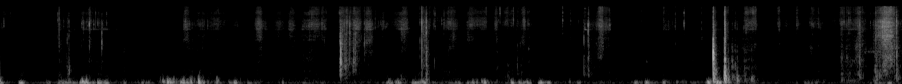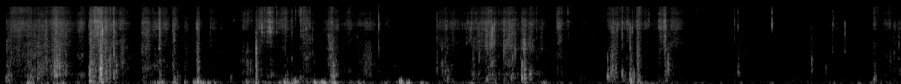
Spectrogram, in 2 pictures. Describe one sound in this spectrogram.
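Gloved hands rustle and scrape cardboard.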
